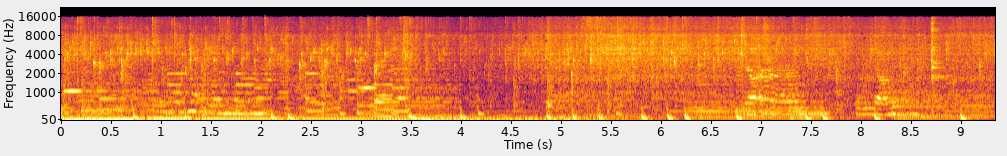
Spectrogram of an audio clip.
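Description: Onions sautéing in hot cooking oil in a pan: a steady sizzle while they are stirred. Background music plays along.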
